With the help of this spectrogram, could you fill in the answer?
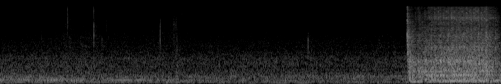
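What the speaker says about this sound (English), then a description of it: "this is the serger." Serger sewing machine, heard first as a low, steady mechanical hum, then switching on loudly near the end into a fast, dense buzzing whir, close and alone.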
